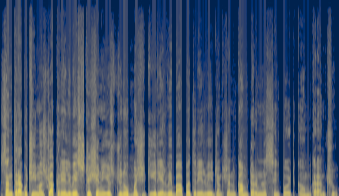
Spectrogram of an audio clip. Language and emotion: Kashmiri, neutral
